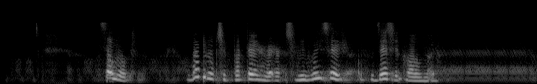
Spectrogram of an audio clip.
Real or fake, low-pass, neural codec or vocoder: fake; 7.2 kHz; codec, 16 kHz, 0.5 kbps, FreqCodec, smaller model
